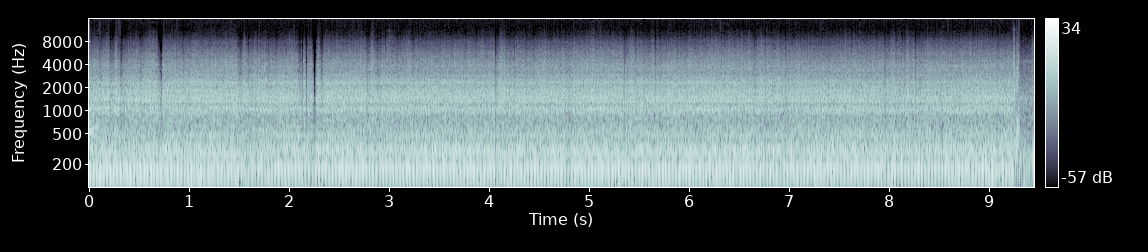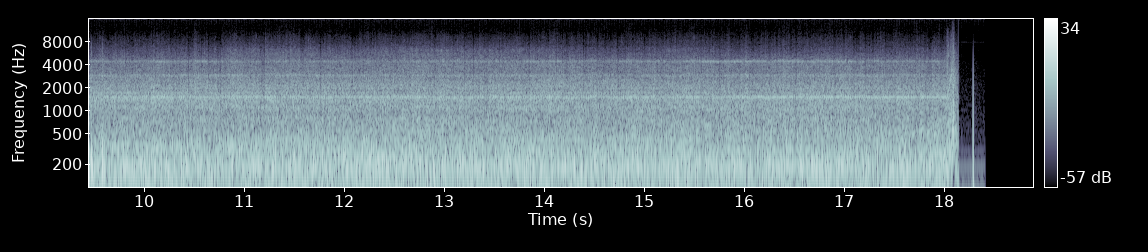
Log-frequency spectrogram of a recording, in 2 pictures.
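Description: Steady engine-like mechanical drone with a low hum, like machinery idling. About nine seconds in it cuts to a quieter drone with a faint high whine, which stops abruptly near the end.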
